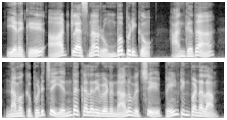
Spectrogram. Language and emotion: Tamil, happy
